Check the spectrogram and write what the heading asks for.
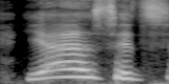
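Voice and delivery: ordinary talk, nothing marked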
